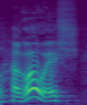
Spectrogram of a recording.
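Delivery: heroisch said "heh-RO-ish", stress on RO; German word heroisch. Retold or imitated. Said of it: "he said it in German".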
